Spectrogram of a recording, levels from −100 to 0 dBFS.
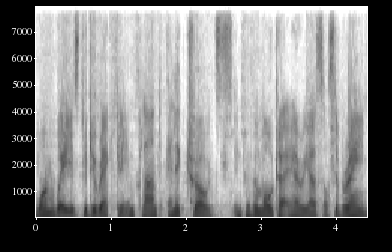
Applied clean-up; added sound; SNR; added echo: neural separator model SepFormer DNS4.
